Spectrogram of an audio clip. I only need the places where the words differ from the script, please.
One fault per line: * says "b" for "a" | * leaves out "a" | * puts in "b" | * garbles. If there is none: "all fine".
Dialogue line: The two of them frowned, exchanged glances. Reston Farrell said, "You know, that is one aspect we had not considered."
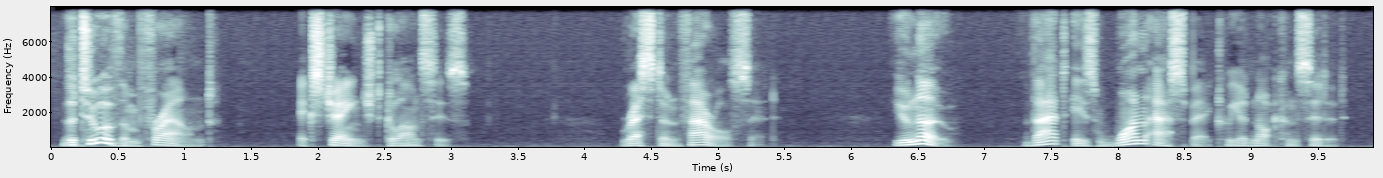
all fine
